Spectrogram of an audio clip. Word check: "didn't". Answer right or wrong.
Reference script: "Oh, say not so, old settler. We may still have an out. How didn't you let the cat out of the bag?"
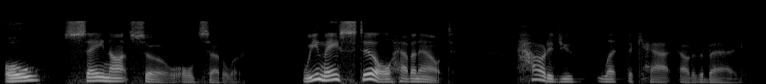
wrong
